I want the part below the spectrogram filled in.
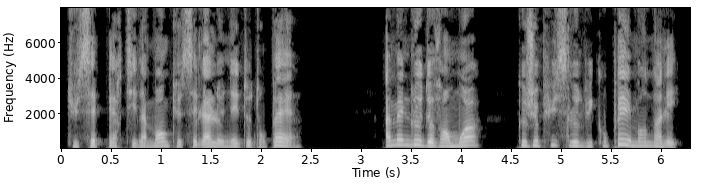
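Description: A woman's voice: mid-range voice, expressive, normal speed, dark tone, no room sound, voice pushed up, lightly acted. A woman voicing a scheming male royal envoy who speaks sternly and wheedles for a bribe in a read-aloud story.

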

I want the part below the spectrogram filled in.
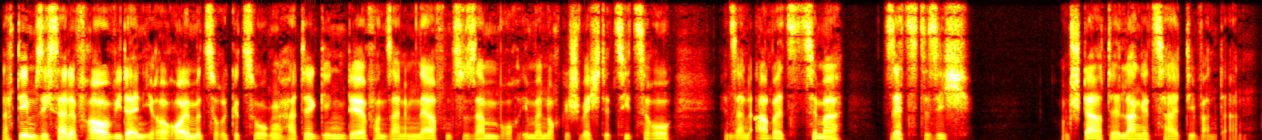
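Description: A man narrating an audiobook in a measured, even reading style. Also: low-pitched, no room sound, studio quality. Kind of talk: scripted narration.

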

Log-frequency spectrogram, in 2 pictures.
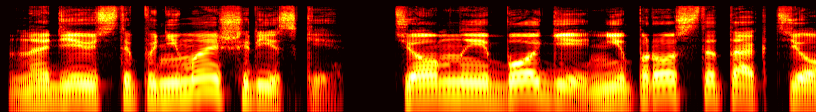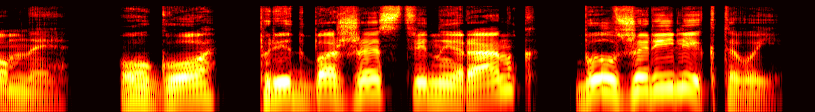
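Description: A man voicing the hero's practical, cautious brother in an audiobook, asking brisk and wary questions. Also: medium pitch, sing-song, dry recording, studio quality. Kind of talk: audiobook character voice.

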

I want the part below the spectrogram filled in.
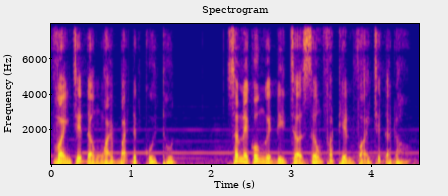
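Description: A man voicing a panicked neighbor in a ghost story, urgent and hurried. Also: mid-range voice, lively intonation, darkish tone, faint music behind, natural voice. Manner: breathless and urgent.

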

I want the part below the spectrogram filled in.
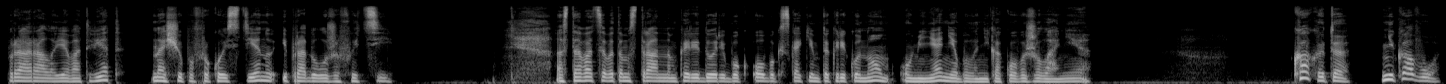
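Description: Brief: woman audiobook narrator, low voice, dry close recording. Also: a little mellow, no echo. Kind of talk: first-person audiobook narration.

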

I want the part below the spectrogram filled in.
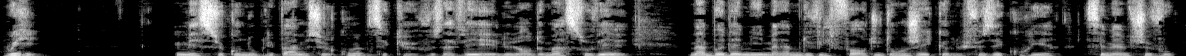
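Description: A woman's voice: on the low side, moderate pace, mellow, husky. A woman voicing a haughty, effusive middle-aged society baroness in an audiobook.

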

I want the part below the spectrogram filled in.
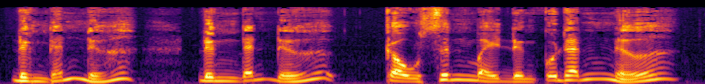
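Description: A man putting on a shrill, panicked man begging for mercy. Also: big pitch swings, a little fast, dark tone, slightly rough, dry recording, clean studio sound. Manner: frantic pleading, high and strained.

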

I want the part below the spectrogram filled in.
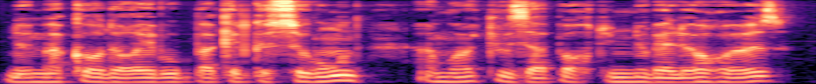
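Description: A man reading the part of an anguished, lovesick young gentleman in an audiobook. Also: on the low side, flat delivery, a little fast, breathy edge. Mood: solemn. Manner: solemn and emotional. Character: young gentleman in love, anguished, stiffly polite.

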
